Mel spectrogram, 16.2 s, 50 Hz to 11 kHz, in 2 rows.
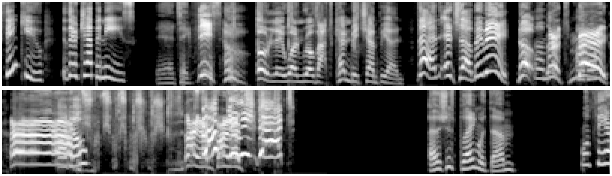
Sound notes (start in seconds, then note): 7.1 in deep voice; 14.1 in normal voice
